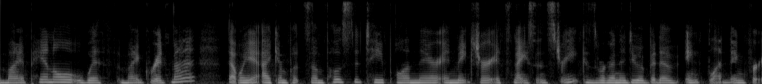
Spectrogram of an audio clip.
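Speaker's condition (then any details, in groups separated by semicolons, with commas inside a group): No condition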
